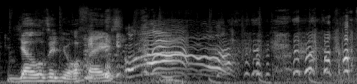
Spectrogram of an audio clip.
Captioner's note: scream; screams; laughter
